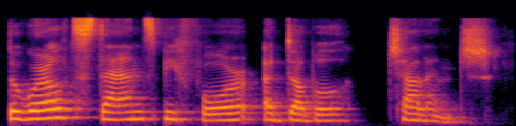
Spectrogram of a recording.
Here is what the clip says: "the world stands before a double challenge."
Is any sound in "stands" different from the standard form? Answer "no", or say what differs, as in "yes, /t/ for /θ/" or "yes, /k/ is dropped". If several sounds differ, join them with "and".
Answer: no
